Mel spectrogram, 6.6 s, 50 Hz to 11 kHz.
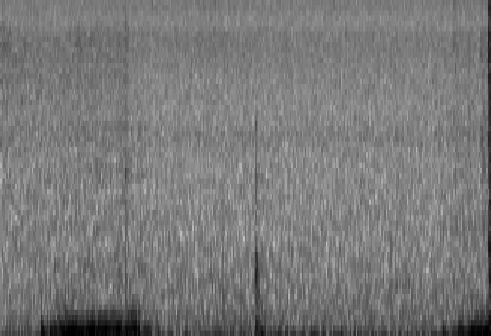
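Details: Gon-chan, a black Shiba Inu pet dog, snoring while asleep at home on 9 May 2020: a low, droning snore held for about a second and a half, a faint tap midway, then another snore starting at the very end.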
